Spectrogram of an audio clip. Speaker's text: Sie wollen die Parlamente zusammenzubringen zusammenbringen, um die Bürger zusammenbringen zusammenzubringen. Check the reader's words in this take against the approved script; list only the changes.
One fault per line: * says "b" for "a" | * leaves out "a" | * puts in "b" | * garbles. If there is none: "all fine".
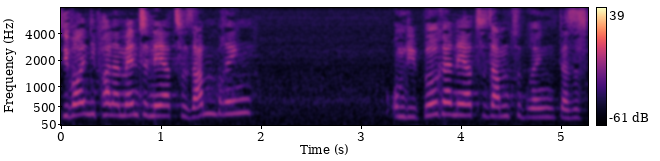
* says "näher" for "zusammenzubringen"
* says "näher" for "zusammenbringen"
